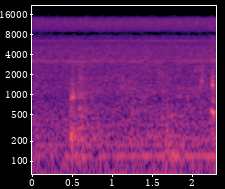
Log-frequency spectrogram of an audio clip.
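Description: Indoor market room tone: a steady low hum from the store's machinery, with a short faint voice about half a second in.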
